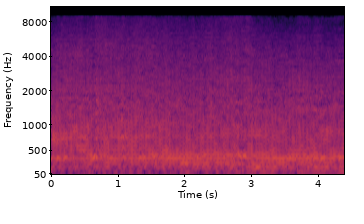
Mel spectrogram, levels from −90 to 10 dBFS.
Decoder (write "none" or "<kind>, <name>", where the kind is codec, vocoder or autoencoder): vocoder, Vocos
